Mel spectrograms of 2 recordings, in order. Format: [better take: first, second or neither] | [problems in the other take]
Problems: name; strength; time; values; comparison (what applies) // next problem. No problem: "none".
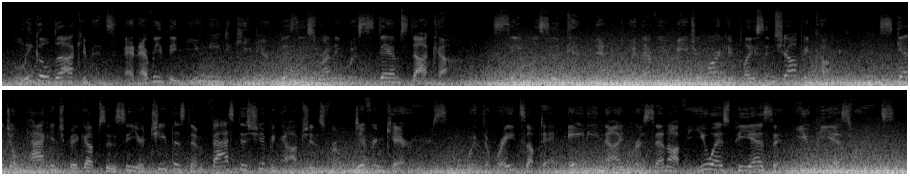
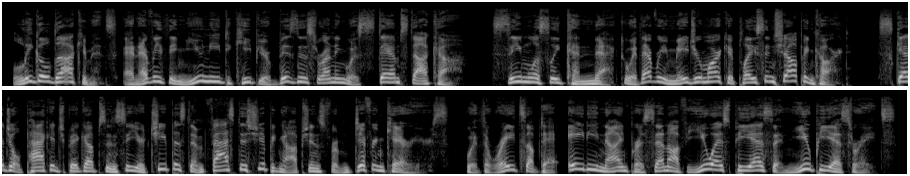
second | wind noise on the microphone; heavy; 4 dB above the speech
